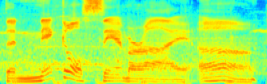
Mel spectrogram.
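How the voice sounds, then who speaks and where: A man plays through a video game with music clearly behind him. He comments casually, thinking out loud. His pace is slow, but his pitch moves around in a lively way. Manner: sweary, musing aloud. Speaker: let's player.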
